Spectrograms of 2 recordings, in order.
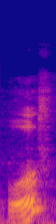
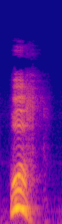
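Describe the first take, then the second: First: Short rising dog bark, spoken; questioning woof. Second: Loud, high dog bark, spoken; emphatic woof. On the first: Puppy asks his young owner what to do, questioning woof. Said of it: "although it came out". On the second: Puppy's whole speech comes out as one loud, high woof. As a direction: bark it out sharply. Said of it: "Although it came out". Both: A narrator's reading.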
